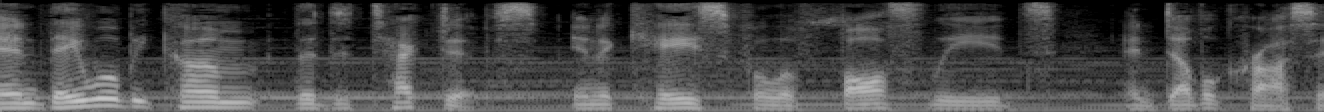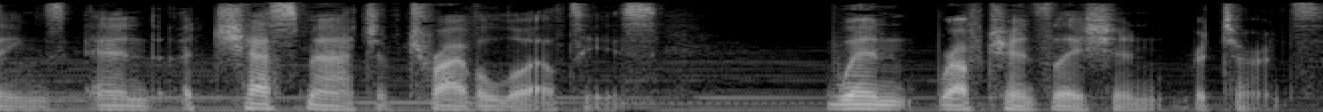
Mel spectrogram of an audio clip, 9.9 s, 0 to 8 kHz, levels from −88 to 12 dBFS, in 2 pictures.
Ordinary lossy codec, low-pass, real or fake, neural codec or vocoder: MP3, 48 kbps; 7.2 kHz; real; none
